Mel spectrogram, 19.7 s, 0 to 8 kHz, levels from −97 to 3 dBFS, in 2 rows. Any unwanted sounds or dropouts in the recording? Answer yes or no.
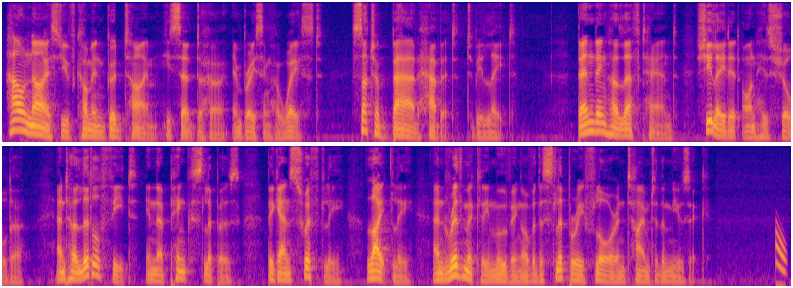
yes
